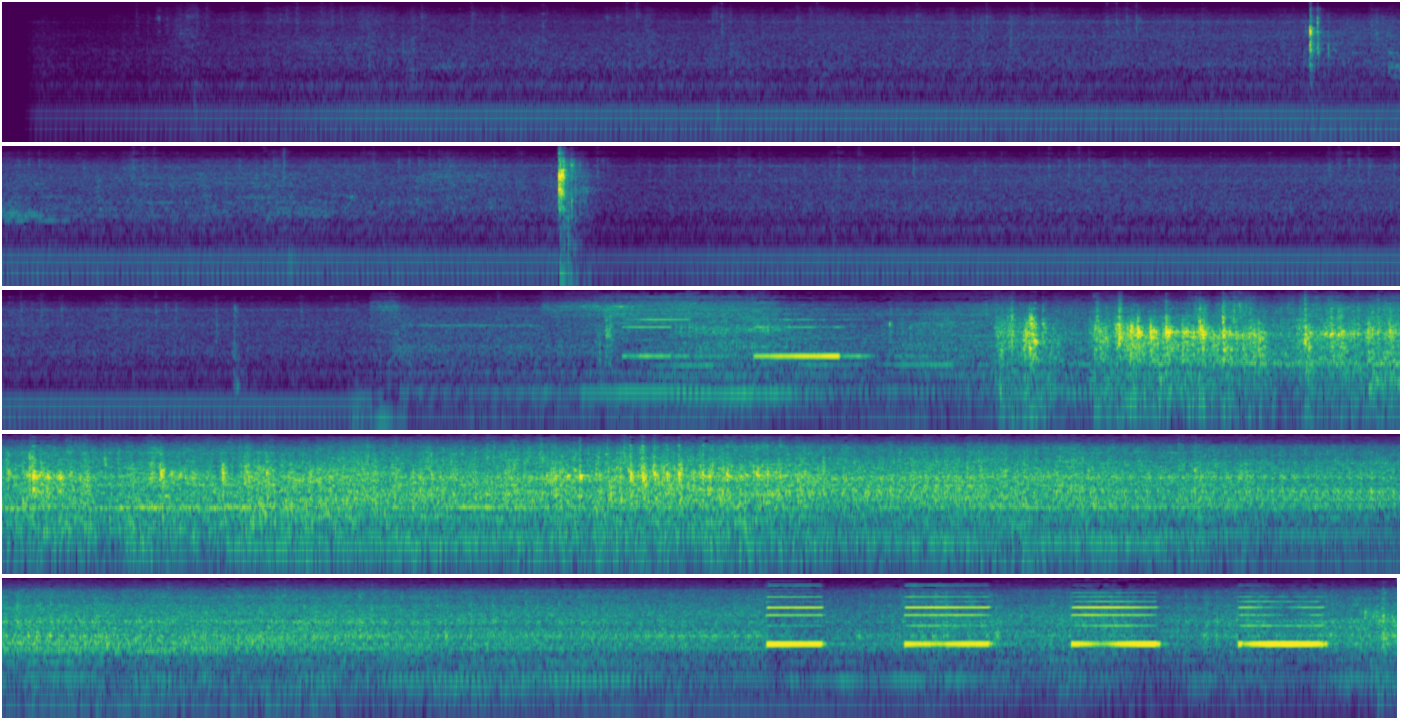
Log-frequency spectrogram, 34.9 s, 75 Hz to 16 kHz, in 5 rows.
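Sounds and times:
diesel engine idling: 0:00.2 - 0:12.3, 0:13.9 - 0:34.9
clatter of tracks and plow: 0:16.1 - 0:34.9.

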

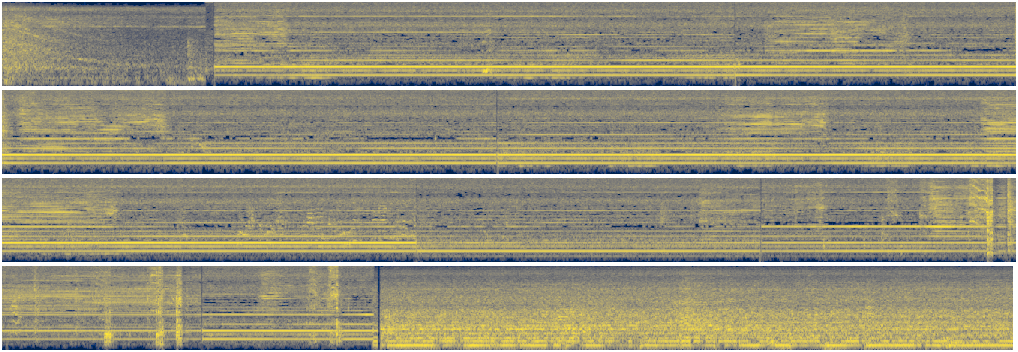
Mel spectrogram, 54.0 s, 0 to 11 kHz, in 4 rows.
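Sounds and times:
steady machine hum: 0:45.2 - 0:54.0.

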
